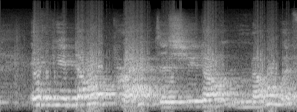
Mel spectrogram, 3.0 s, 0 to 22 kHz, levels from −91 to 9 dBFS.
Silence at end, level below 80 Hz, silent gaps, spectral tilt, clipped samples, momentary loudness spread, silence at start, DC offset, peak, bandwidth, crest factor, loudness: 0 s; -36 dBFS; none; -5 dB/octave; 10%; 3 LU; 0 s; under 0.1%; 0 dBFS; 14.5 kHz; 6 dB; -6 LUFS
